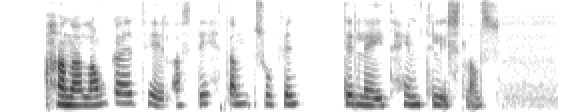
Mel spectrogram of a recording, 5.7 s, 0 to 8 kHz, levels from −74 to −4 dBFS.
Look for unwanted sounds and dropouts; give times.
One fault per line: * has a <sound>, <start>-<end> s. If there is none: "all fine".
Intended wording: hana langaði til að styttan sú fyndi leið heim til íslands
all fine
